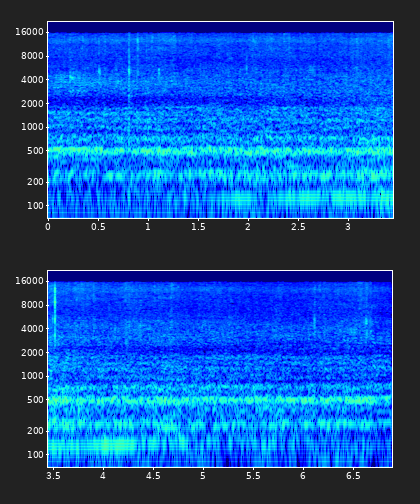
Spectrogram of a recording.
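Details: Several bees busy on an oriental creeper in flower make a continuous droning buzz; one wingbeat note briefly stands out lower in the middle, and a few faint clicks break through.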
